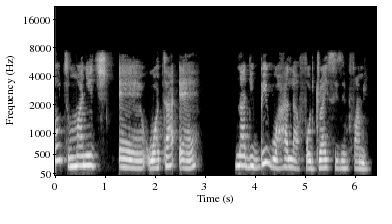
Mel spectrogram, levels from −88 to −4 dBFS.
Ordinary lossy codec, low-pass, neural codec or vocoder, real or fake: none; 7.2 kHz; none; real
